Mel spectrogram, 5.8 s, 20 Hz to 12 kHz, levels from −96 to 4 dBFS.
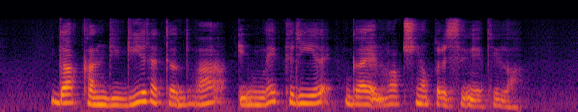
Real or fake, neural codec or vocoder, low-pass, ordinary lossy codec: fake; codec, 16 kHz, 1 kbps, FunCodec, trained on Chinese and English, 50 frames a second; 7.2 kHz; none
